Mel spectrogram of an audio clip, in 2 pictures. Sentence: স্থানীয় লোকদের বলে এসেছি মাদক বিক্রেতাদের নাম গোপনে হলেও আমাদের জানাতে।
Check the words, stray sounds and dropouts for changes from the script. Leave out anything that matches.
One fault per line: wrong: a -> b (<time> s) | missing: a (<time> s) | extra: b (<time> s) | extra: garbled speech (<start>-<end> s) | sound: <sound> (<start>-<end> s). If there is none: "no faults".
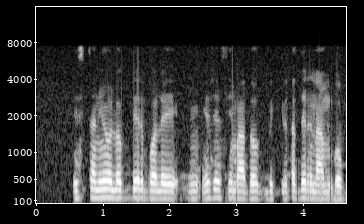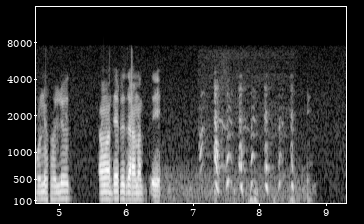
sound: cough (7.1-8.6 s)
